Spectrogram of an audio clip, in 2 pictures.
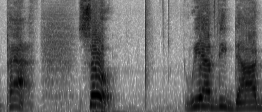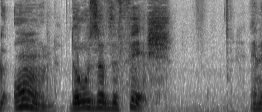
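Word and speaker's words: Dagon: thee right so the dog own da G is pronounced just like the animal dog okay aaaghh the dog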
